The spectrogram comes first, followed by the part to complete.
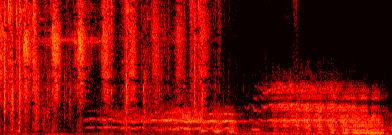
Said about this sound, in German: Da steht ein nachgebautes Pferd mit so einem Geräusch wie ein echtes Pferd. Und da ist auch so ein Stall nachgebaut mit Sattel.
